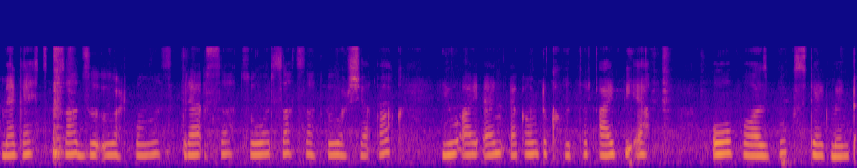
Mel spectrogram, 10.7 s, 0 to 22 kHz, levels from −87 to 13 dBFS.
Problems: constant background noise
